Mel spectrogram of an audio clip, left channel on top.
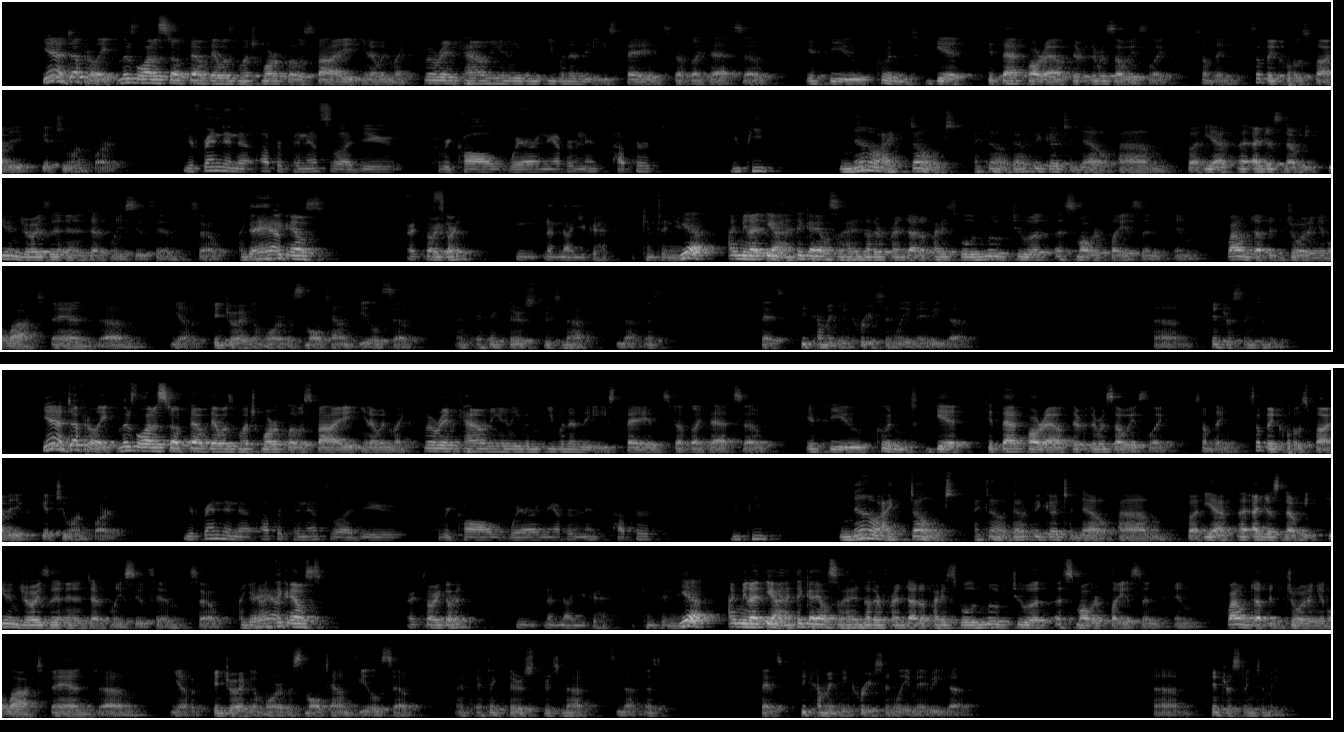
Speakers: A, on the right; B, on the left.
A: yeah definitely and there's a lot of stuff that that was much more close by you know in like marin county and even even in the east bay and stuff like that so if you couldn't get get that far out there there was always like something something close by that you could get to on BART
B: Your friend in the Upper Peninsula, do you recall where in the Upper Penin- Upper UP?
A: No, I don't. I don't. That would be good to know. Um, but yeah, I, I just know he he enjoys it and it definitely suits him. So yeah,
B: They
A: I
B: have,
A: think I also.
B: uh,
A: Sorry,
B: sorry,
A: go ahead.
B: N- no, no, you can continue.
A: Yeah, I mean, I, yeah, I think I also had another friend out of high school who moved to a, a smaller place and and wound up enjoying it a lot and um, you know, enjoying a more of a small town feel. So I, I think there's there's not it's not as that's becoming increasingly maybe uh um interesting to me.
